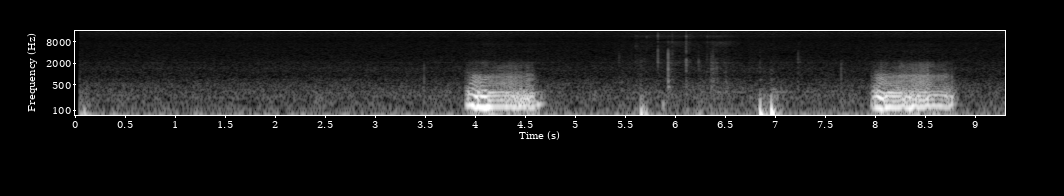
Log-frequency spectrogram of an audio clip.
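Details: Sleeping cat snoring loudly: two low, rattling snore bursts about four seconds apart over quiet room noise.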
